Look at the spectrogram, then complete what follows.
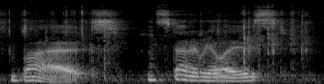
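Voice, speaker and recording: Amid noticeable background noise, a soft-spoken woman with a medium pitch talks in a calm, relaxed tone. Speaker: relationship strategist. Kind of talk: ASMR conversational talk to camera. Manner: soft-spoken, slow.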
